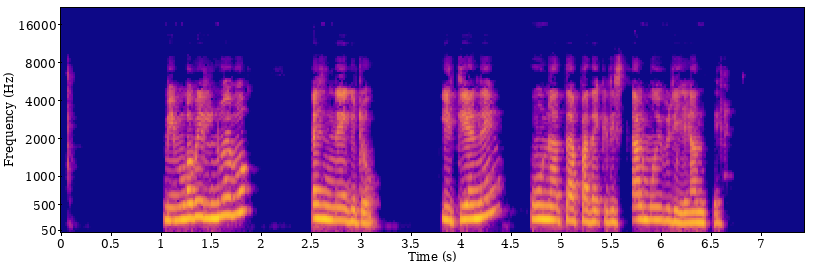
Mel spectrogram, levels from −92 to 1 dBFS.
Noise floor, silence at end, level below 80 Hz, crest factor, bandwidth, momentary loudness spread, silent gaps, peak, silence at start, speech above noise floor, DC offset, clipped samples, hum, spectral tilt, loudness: under -90 dBFS; 0.85 s; -58 dBFS; 16 dB; 8.2 kHz; 11 LU; none; -2 dBFS; 1 s; over 75 dB; under 0.1%; under 0.1%; none; -6 dB/octave; -16 LUFS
